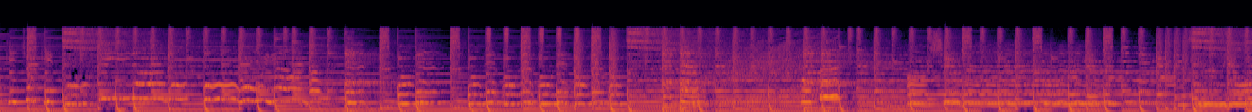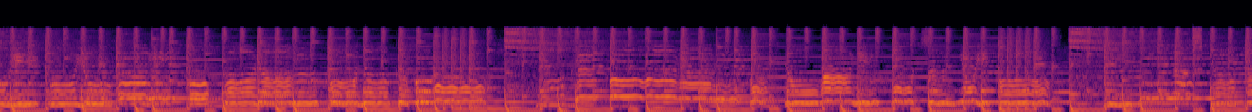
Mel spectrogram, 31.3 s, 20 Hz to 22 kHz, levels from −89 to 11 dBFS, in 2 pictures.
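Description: Nothing stood out on listening; the audio carries the expected character of call microphone processing, with the lowest bass trimmed away and nothing above 8 kHz.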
